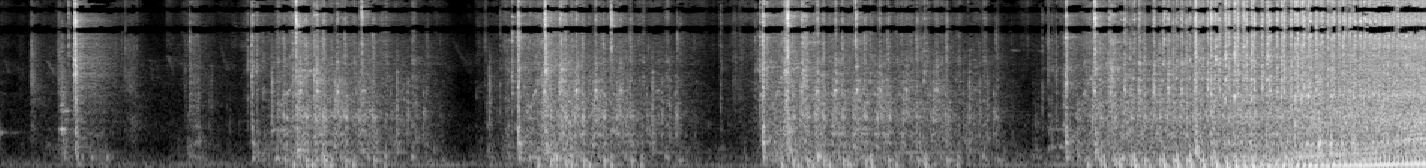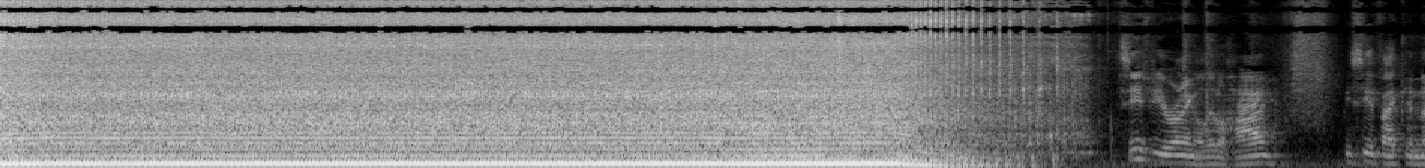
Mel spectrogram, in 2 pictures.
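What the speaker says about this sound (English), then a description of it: "For the moment of truth, this should be easier to start now. So let's give it a yank" Kohler engine on a Lawn-Boy mower pull-started after carburetor cleaning, firing up after a few recoil tugs and then running at a loud, steady drone for about eight seconds before shutting off.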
